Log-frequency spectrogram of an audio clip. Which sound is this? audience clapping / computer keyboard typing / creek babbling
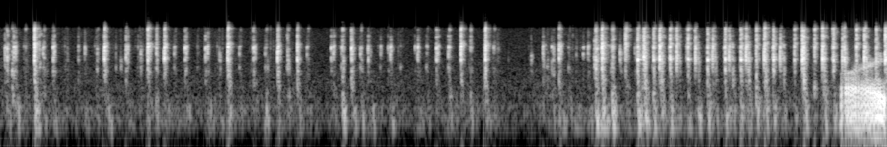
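computer keyboard typing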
